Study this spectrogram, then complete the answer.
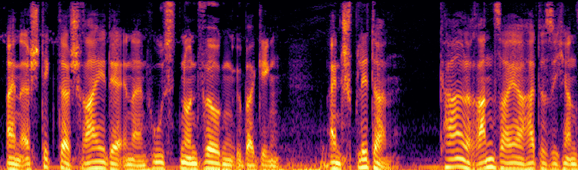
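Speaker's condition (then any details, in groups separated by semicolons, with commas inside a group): No condition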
